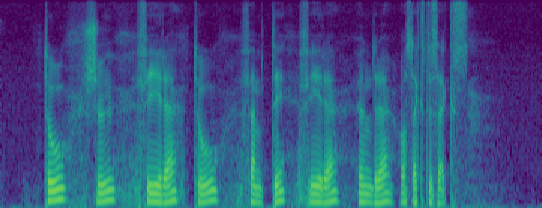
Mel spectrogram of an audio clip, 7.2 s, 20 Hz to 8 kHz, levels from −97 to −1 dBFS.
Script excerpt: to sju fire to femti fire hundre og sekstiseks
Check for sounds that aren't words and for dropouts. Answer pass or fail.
pass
